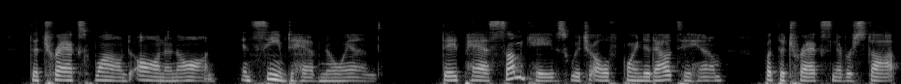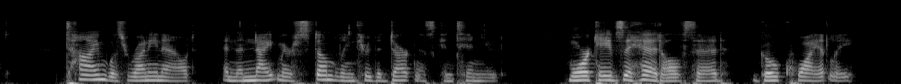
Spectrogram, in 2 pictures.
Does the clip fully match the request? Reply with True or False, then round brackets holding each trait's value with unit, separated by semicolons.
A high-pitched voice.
False (180 Hz)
